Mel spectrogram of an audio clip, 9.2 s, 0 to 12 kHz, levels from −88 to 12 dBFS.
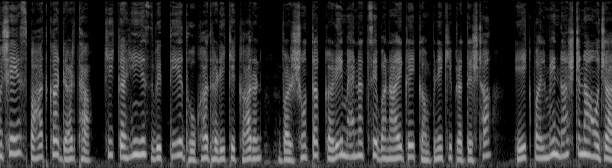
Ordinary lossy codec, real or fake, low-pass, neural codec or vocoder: none; fake; none; vocoder, 24 kHz, 100 mel bands, Vocos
